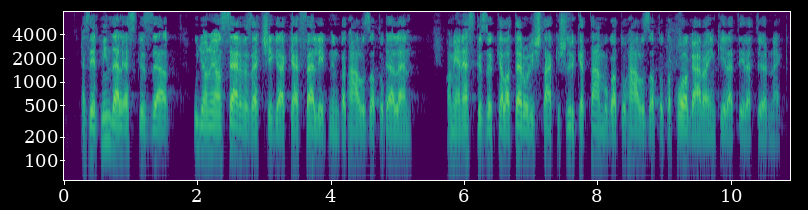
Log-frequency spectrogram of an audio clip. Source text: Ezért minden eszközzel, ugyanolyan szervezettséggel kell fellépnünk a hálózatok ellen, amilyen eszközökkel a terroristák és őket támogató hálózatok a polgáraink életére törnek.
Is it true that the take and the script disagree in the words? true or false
false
